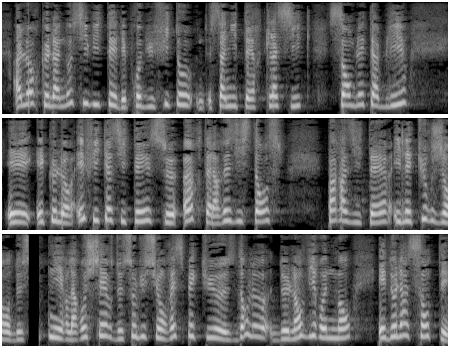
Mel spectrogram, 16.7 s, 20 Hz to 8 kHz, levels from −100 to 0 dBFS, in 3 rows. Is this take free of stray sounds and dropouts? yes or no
no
